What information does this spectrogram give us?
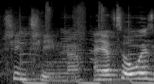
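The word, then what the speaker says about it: cin cin: with a nice Chi yeah in Italian it's chin chin and you have to always look each other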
